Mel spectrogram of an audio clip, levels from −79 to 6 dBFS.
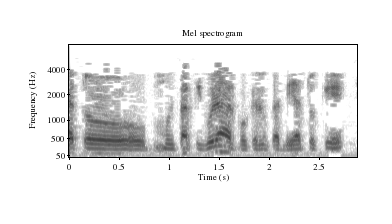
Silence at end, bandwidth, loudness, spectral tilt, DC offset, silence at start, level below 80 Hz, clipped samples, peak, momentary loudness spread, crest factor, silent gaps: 0.15 s; 5 kHz; -23 LUFS; -9.5 dB/octave; under 0.1%; 0 s; -56 dBFS; under 0.1%; -8 dBFS; 9 LU; 14 dB; none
